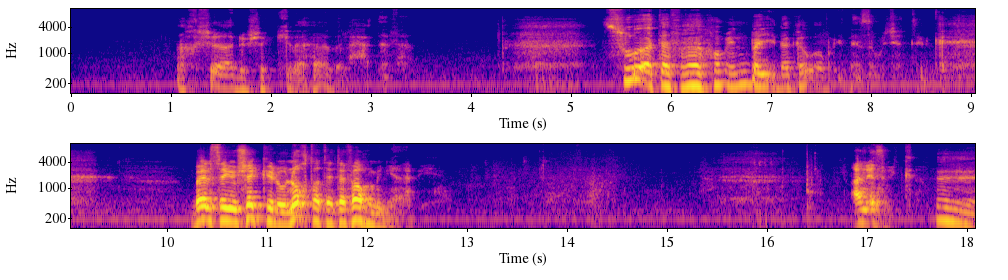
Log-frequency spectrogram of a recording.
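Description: An elderly man speaks weakly and slowly.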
